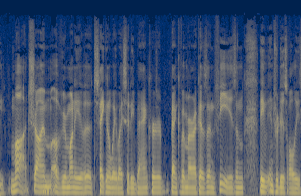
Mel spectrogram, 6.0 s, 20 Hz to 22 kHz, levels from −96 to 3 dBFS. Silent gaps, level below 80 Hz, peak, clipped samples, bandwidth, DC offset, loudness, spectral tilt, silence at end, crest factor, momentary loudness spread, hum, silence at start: none; -54 dBFS; -4 dBFS; under 0.1%; 15 kHz; under 0.1%; -24 LUFS; -5.5 dB/octave; 0 s; 20 dB; 4 LU; none; 0 s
